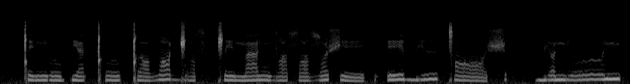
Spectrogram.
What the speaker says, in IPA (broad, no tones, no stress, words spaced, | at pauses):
ǃeŋɤʊ̯pʲa ǃʰɤʊ̯ǃɤðˤɨɡ͡ǁɤsˤ ǁemanʲdˤø sˤɤzˤoʃe | ʔe bʲɨːǀɒːʃ | bʲɒnʲwɤːnʲ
